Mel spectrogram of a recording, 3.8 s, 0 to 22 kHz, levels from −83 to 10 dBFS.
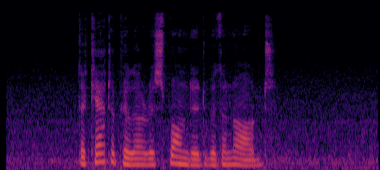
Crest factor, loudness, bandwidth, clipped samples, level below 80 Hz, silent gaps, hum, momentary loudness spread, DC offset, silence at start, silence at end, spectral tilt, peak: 18 dB; -34 LUFS; 16 kHz; under 0.1%; -60 dBFS; none; none; 20 LU; under 0.1%; 0.05 s; 0 s; -5.5 dB/octave; -18 dBFS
